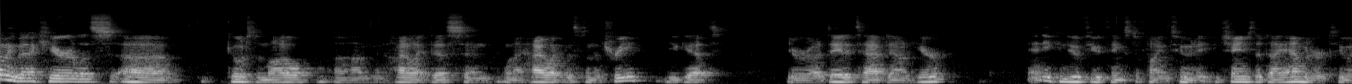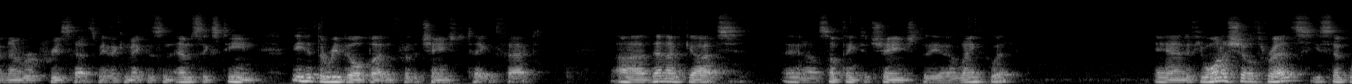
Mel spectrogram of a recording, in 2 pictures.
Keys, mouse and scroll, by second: 1.9 click, 3.7 click, 11.1 click, 11.7 click, 14.6 click, 16.6 click, 17.6-18.3 scroll down 2, 18.5 middle click, 20.2 click, 20.7 click, 22.0 click, 23.2 click, 26.0 click, 26.7 click.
